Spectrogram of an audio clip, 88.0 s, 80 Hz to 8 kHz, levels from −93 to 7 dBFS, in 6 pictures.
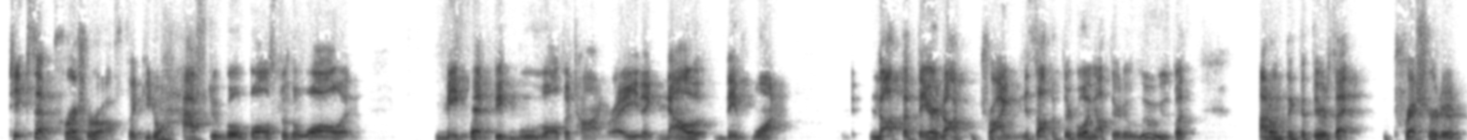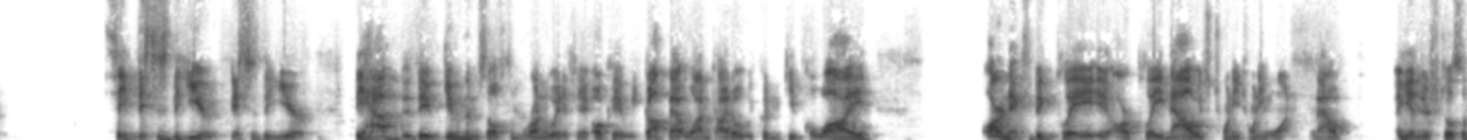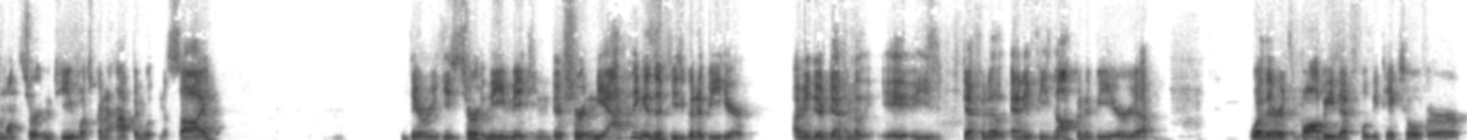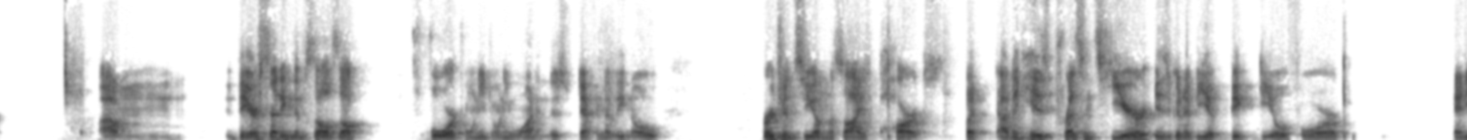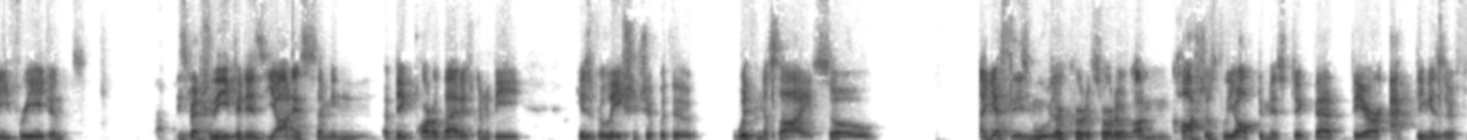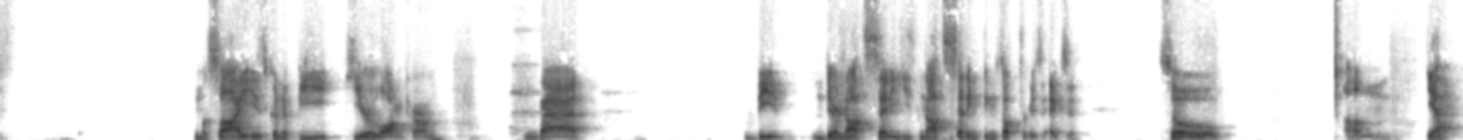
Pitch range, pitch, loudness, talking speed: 105-130 Hz, 115 Hz, -19 LUFS, 155 wpm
